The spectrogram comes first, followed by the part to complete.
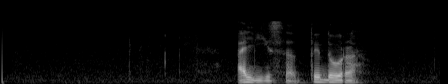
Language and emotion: Russian, neutral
